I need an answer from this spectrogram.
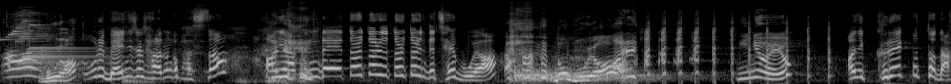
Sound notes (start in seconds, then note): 6.2 hearty laughter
